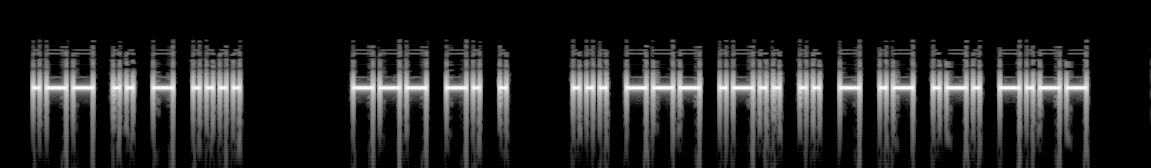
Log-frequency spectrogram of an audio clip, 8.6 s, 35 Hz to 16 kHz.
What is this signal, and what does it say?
Morse code, heard as a keyed tone, about 24 wpm, 650 Hz. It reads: WITH ONE SOLITARY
